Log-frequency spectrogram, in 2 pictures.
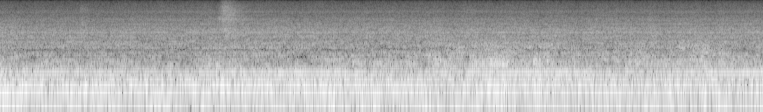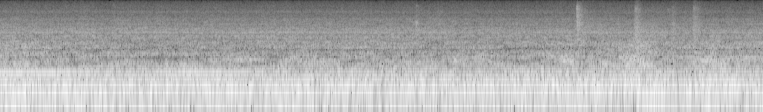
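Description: Steady rumble of a train running at speed, heard from inside the passenger car. A steady hum fades out about two-thirds of the way through, and a few short clicks come near the start and near the end.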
